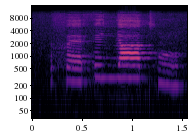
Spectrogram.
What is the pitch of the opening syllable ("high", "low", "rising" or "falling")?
low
